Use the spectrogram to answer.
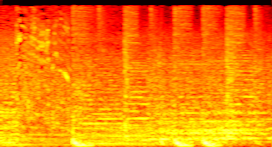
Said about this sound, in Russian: Мотор. Моторы.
